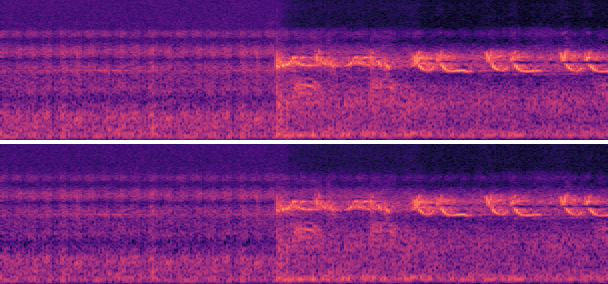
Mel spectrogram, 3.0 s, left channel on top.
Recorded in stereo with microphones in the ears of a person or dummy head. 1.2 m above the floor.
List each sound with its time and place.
0.0 s an engine running: 5° left (ahead or behind)
1.4 s a bird: 20° left (ahead or behind)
